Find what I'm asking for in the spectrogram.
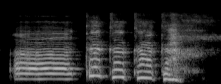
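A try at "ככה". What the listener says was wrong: Kaka, kaka is not a good thing. Kacha. Can you say the cha?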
